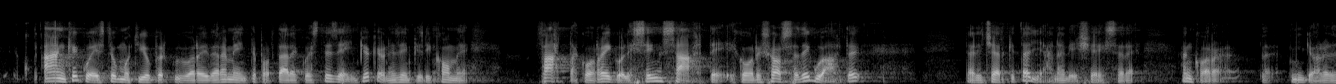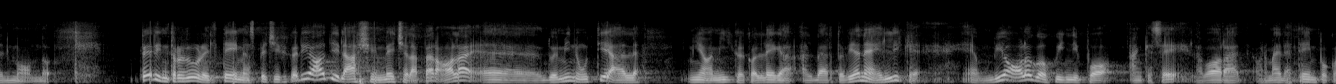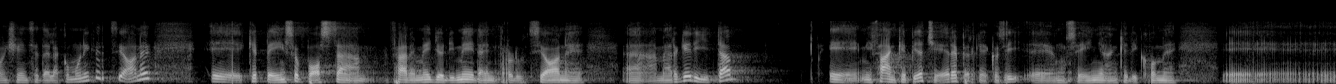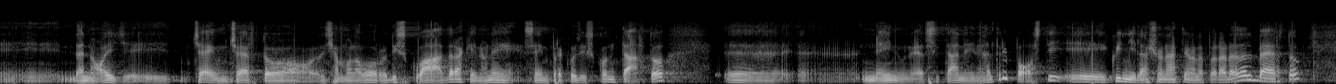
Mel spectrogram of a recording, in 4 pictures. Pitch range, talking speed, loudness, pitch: 95-110 Hz, 150 wpm, -25 LUFS, 100 Hz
